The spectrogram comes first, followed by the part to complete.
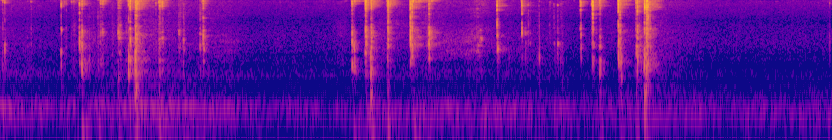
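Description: Faint typing on a computer keyboard: two short runs of keystrokes with a brief pause between them.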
